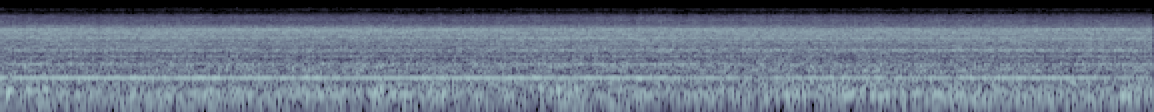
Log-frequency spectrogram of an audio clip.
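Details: Eco magnet drill after fitting a new motor and new bearings, first power-on test: smooth, steady high whine at constant pitch, no grinding, rumble or crackle; runs very well, sounds good.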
